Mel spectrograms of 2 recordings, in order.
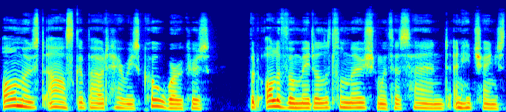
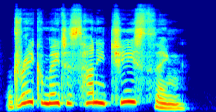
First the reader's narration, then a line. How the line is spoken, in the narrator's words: Hermione said excitedly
